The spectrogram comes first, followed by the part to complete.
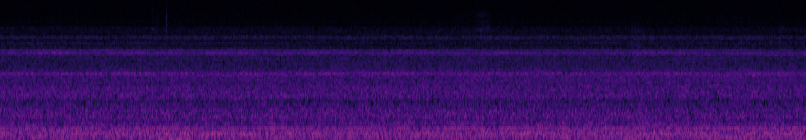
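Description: Steady background noise with no speech: an even hiss with a faint hum and a few thin steady tones running through it, the room tone of the narrator's microphone.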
